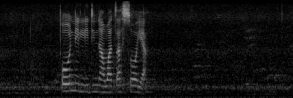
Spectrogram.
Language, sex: Southern Sotho, female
